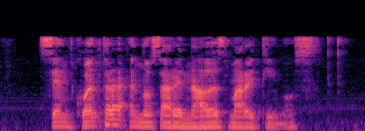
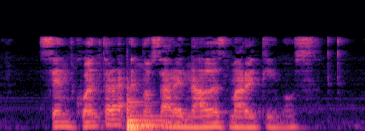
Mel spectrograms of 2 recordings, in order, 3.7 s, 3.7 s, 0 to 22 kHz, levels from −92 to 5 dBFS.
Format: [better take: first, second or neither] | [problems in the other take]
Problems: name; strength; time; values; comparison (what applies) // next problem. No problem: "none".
first | background sound (Bowed string instrument); 4 dB above the speech // room echo; dies away in 0.2 s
